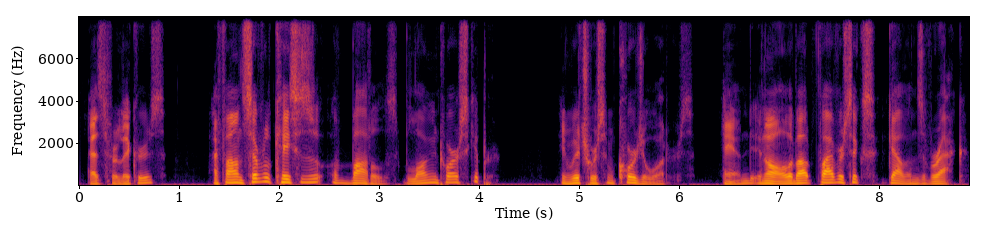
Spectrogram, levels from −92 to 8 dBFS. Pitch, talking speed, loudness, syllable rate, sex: 110 Hz, 195 wpm, -20 LUFS, 5.8 syllables/s, male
